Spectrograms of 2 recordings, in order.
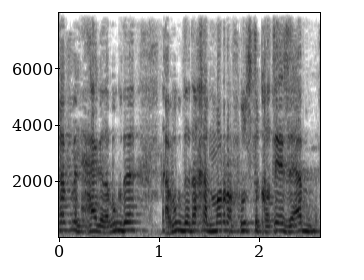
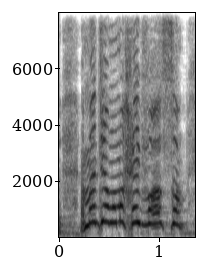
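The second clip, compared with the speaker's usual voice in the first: put-on high, small child voice, frightened; a tiny cub whimpering to mom; little bear cub asks mom, high and scared. Cub questions frightened mother.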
